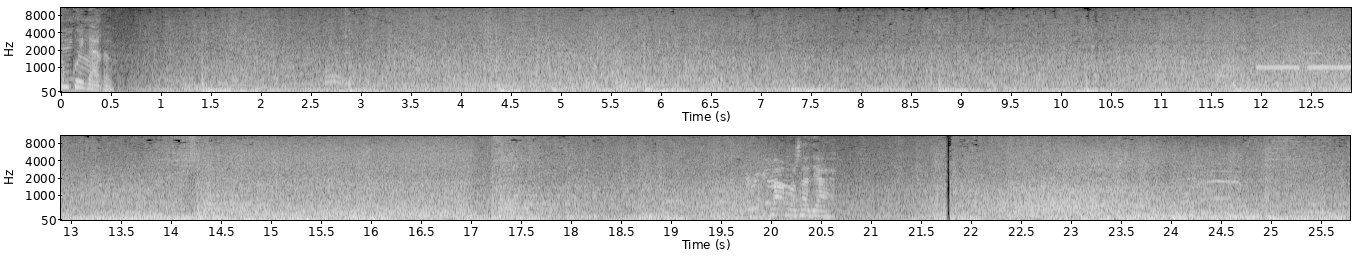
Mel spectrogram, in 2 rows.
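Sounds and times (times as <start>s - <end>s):
rushing water from dangerous river rapids and waterfalls: 0.0s - 25.7s
speech: 0.1s - 0.6s, 20.2s - 20.8s.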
